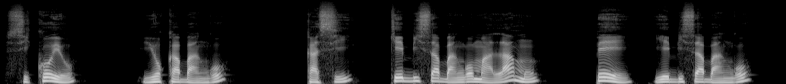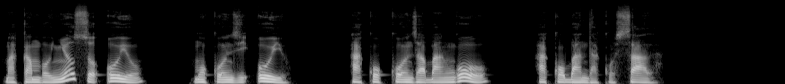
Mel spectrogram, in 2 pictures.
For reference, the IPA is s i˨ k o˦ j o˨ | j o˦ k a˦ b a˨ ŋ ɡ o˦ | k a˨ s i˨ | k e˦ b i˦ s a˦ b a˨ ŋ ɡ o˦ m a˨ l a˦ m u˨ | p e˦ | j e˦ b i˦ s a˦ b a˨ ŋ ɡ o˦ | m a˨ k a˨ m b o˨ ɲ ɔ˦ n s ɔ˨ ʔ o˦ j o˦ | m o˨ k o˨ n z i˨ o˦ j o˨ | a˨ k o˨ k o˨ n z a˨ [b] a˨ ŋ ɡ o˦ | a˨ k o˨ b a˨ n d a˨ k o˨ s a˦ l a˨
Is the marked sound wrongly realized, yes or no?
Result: no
